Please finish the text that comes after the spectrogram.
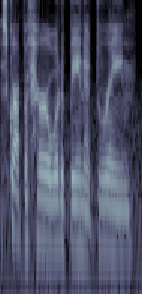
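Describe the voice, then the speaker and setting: A woman's voice: rumbling low, flat delivery, a little fast, a little mellow, a little hiss or hum. A woman playing a frank, spirited female wrestler in casual video game dialogue. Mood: wistful.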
